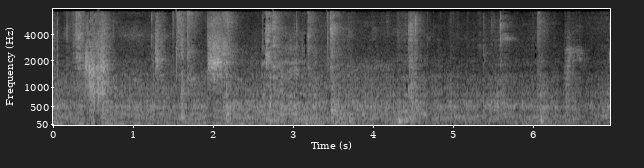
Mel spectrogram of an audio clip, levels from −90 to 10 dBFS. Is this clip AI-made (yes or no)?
no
